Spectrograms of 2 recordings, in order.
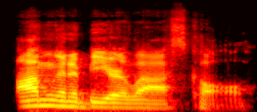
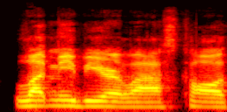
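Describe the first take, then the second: First: It sounds firm and confident. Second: It sounds pleading and begging.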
